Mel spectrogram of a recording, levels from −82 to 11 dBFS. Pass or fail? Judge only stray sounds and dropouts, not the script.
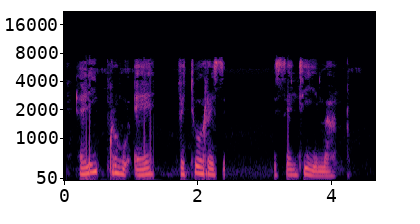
pass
